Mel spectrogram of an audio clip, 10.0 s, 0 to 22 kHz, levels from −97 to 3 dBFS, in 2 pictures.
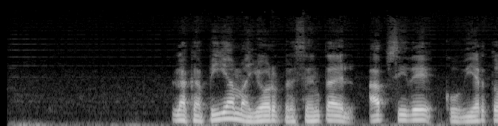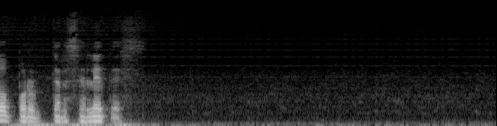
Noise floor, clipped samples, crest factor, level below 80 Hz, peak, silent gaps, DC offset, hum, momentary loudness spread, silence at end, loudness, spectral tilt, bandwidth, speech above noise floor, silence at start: -62 dBFS; under 0.1%; 20 dB; -50 dBFS; -4 dBFS; none; under 0.1%; none; 10 LU; 3.55 s; -23 LUFS; -9.5 dB/octave; 7 kHz; 40 dB; 0.25 s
